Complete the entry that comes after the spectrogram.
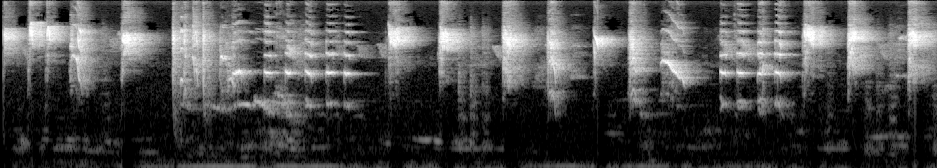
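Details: Oriental magpie-robin with a rough, noisy voice, used to provoke other magpie-robins into singing: harsh, scratchy high notes and squawky bursts repeated rapidly, with a few buzzy, stacked rattling phrases in the middle.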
